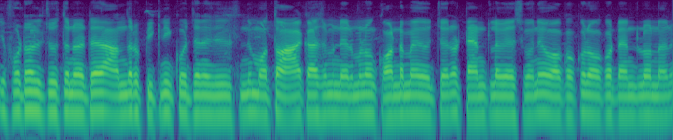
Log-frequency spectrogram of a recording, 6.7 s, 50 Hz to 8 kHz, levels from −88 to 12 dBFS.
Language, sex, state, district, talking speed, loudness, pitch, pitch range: Telugu, male, Andhra Pradesh, Visakhapatnam, 205 wpm, -16 LUFS, 130 Hz, 125-135 Hz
